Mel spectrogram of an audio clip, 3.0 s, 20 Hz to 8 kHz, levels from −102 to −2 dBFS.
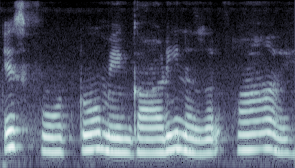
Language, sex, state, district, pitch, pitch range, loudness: Hindi, female, Madhya Pradesh, Umaria, 225 Hz, 205-250 Hz, -16 LUFS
